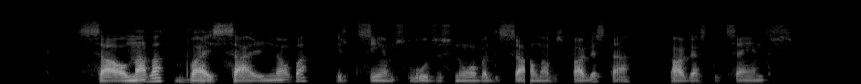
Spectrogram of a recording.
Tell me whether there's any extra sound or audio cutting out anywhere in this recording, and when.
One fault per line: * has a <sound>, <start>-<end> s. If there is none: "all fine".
* has a dropout, 5.2-5.3 s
